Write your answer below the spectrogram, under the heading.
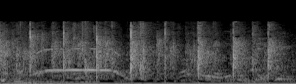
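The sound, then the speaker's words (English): Scattered clapping from an open mic audience as the performers leave, with sharp claps repeating in a loose rhythm under a person talking. “Let's give them another hand.”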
